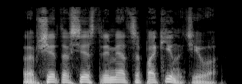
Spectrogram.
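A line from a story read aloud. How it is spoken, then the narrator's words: Snorting guard. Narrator (Russian): хмыкнул караульный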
